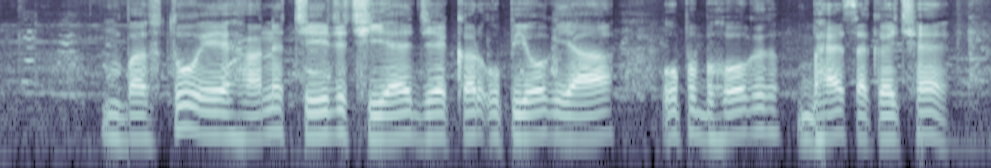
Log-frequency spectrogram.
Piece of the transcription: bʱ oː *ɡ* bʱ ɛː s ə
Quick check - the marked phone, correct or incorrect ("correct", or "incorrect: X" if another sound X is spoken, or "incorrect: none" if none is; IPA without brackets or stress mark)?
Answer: correct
